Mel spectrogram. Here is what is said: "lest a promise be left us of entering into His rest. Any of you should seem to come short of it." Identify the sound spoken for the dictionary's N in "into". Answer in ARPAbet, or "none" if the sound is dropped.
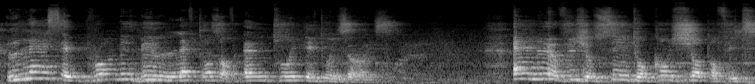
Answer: none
